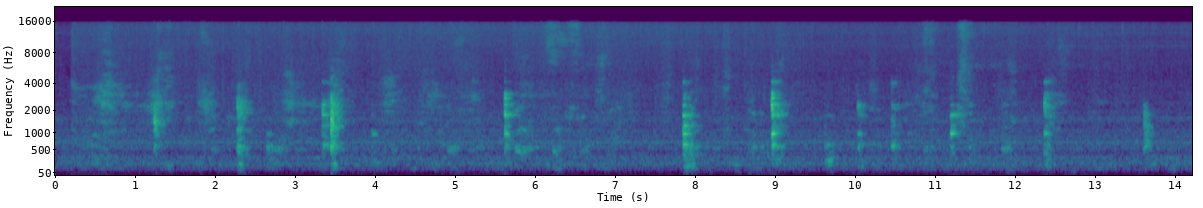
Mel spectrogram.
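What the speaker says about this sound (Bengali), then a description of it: "এখন লামাইবার সময় দিব আমি কিছু কাঁচা পেঁয়াজ" Raw onions go into a hot pan at home and fry with a low steady hiss, broken by repeated sharp clinks and scrapes of stirring against the metal, moderately close with no talk.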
